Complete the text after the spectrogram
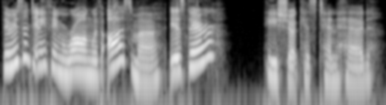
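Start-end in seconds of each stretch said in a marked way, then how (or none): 0.0-2.7 higher, louder questioning voice; raised pitch, lifting into the question; Dorothy. A narrator's reading. Little girl asking the anxious Emperor about Ozma, concerned.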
